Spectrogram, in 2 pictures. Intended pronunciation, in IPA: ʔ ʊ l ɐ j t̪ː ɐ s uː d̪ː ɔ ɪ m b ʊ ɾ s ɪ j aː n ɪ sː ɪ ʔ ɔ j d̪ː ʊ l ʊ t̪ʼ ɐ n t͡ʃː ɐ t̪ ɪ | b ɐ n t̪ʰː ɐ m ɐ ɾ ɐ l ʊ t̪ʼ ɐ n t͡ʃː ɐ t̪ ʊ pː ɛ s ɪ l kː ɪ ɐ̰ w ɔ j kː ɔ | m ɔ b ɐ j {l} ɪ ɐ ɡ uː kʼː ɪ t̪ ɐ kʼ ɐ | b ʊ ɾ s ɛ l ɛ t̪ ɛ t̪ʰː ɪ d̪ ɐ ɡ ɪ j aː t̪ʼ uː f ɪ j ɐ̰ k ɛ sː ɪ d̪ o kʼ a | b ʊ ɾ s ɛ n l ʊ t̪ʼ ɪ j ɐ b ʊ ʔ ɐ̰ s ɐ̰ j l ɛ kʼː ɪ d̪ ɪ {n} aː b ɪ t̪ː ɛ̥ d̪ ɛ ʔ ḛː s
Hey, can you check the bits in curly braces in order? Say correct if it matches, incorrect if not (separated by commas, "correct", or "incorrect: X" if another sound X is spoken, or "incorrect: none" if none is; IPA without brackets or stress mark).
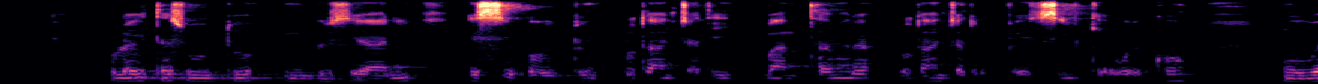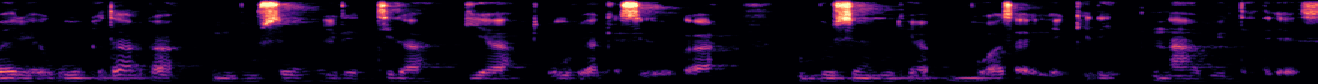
correct, correct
